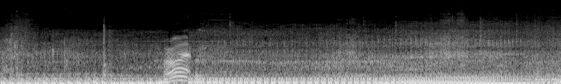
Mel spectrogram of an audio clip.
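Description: Adventure motorcycles, a Yamaha T7 and a Royal Enfield Himalayan, ride a state park trail with a loud, steady, close engine drone throughout; a short spoken word breaks in partway through.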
